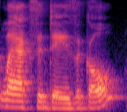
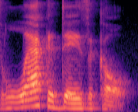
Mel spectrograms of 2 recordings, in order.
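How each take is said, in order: First: The first syllable sounds like 'lax'. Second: The first syllable sounds like 'lack'. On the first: The speaker calls it wrong. "It's not lax" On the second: The speaker calls it right. "It's lackadaisical"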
